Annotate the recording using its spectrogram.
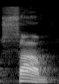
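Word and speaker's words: psalm: উচ্চারণ of certain short সাম দেখো পি এস এ এল এম সাম পি এর এখানে উচ্চারণ কিছু নেই ওটাকে বলা হবে হিম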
